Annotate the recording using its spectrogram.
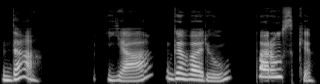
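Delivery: normal talking voice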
